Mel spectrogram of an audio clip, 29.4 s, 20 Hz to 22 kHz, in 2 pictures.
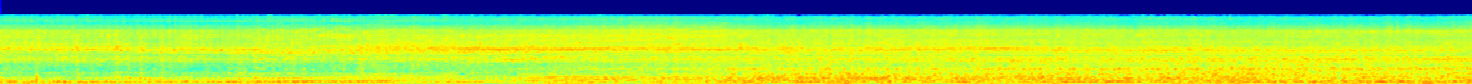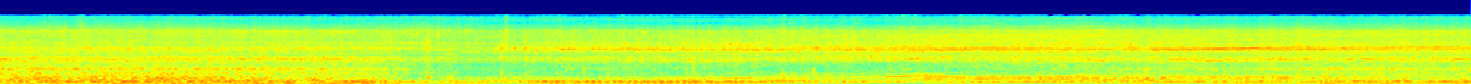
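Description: Moto Guzzi California 1400 V-twin pulling hard up a mountain road, with wind rushing over the microphone. The engine note rises twice as the bike accelerates, a few seconds in and again about three-quarters through, with a brief drop in loudness just before the second rise.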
